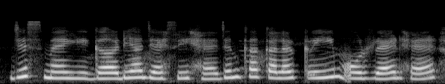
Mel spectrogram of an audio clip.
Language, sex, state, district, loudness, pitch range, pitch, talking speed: Hindi, female, Uttar Pradesh, Lalitpur, -14 LUFS, 275-315 Hz, 290 Hz, 150 wpm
